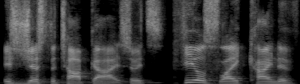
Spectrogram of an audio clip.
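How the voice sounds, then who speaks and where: Man, podcast co-host, casual sports chat, slightly high pitch, dead dry recording. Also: no room sound. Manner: thinks aloud, restarts phrases, measured opinions.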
